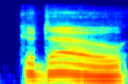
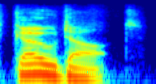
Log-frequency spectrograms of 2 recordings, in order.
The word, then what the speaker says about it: Godot: I pronounced Godot as Godot for years rather than Godot.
